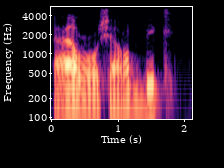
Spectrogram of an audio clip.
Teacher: ويحمل عرش ربك، سكن الراء لا تقلقلها، أنت قلت عرش عر لا عرش ربك.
